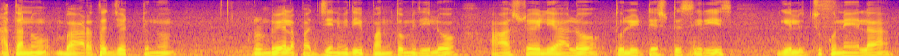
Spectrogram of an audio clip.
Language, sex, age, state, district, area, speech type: Telugu, male, 18-30, Andhra Pradesh, Kurnool, rural, spontaneous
